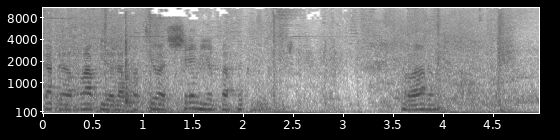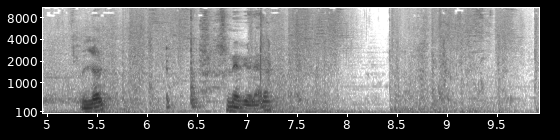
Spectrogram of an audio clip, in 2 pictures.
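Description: Weapons clash and spells burst in a fantasy battle.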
